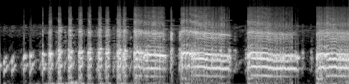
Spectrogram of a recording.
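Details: White-breasted waterhen call played as a trapping lure: a fast series of harsh clucking notes that runs into loud, drawn-out, nasal croaking cries with short gaps between them.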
